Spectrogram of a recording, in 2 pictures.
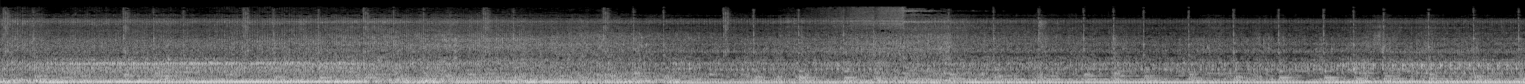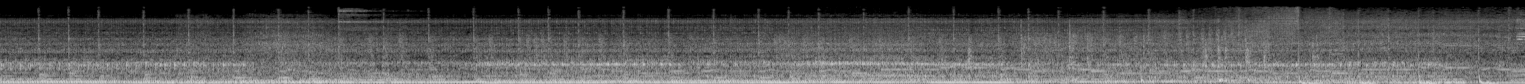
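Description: JCB 3DX backhoe loader's diesel engine running loudly, its pitch stepping up and down every few seconds as the machine works.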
